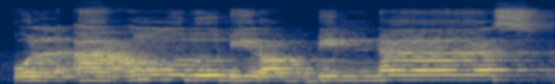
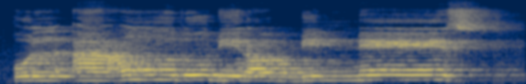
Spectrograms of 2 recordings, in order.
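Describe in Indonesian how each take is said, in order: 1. Vokal dalam 'nas' adalah 'a' terbuka biasa. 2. Vokal dalam 'nas' sangat condong ke 'e'. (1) "al jumhur kulluhum yaqra bil fathah" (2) "maka dibaca dengan al-imalah al-kubra"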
